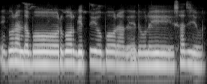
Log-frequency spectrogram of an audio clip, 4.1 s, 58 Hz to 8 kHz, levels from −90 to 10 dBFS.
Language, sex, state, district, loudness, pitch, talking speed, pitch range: Chakma, female, Tripura, Unakoti, -13 LUFS, 190 Hz, 160 wpm, 180-195 Hz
